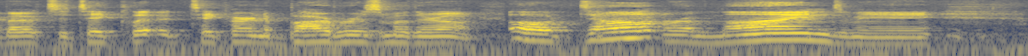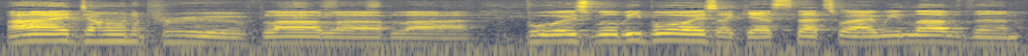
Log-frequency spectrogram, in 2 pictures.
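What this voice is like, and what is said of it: Campy drag-queen style impression of Deanna. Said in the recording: “When did they turn into two drag queens? ... pretty good impression ... my impression was pretty spot on”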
